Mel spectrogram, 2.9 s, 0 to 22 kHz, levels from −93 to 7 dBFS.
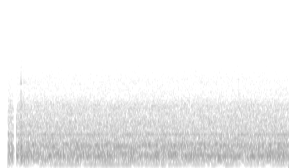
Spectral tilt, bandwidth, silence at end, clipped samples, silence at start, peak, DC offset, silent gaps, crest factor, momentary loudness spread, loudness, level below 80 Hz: -6.5 dB/octave; 10.5 kHz; 0 s; under 0.1%; 0.1 s; -44 dBFS; under 0.1%; none; 18 dB; 1 LU; -62 LUFS; -82 dBFS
